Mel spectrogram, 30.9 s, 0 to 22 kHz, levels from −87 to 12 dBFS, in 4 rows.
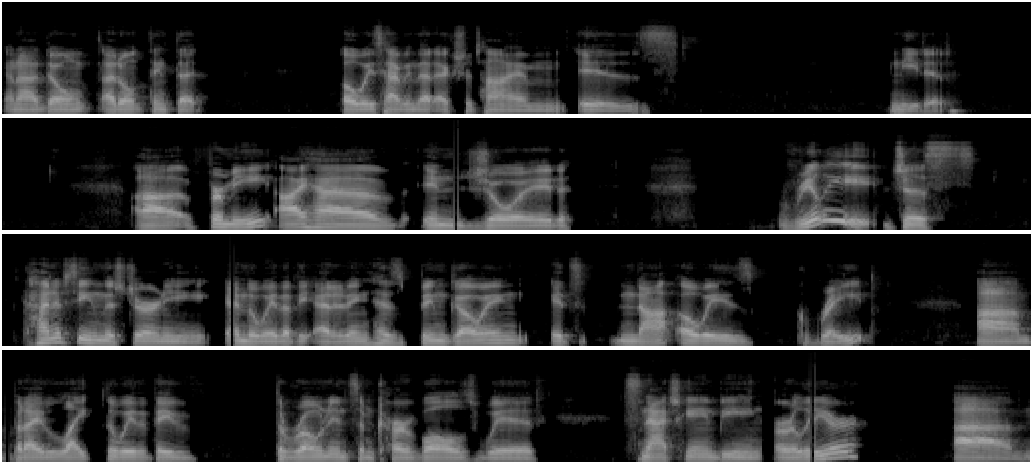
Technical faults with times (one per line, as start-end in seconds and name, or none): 5.07-5.11 gap at a join of encoded pieces
11.11-11.14 gap at a join of encoded pieces
17.14-17.18 gap at a join of encoded pieces
23.18-23.21 gap at a join of encoded pieces
29.21-29.24 gap at a join of encoded pieces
